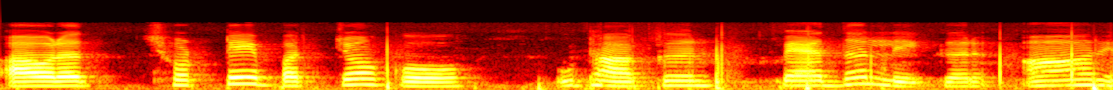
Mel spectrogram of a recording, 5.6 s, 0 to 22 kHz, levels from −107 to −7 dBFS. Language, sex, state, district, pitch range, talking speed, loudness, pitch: Hindi, male, Punjab, Fazilka, 195-230 Hz, 95 wpm, -16 LUFS, 205 Hz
